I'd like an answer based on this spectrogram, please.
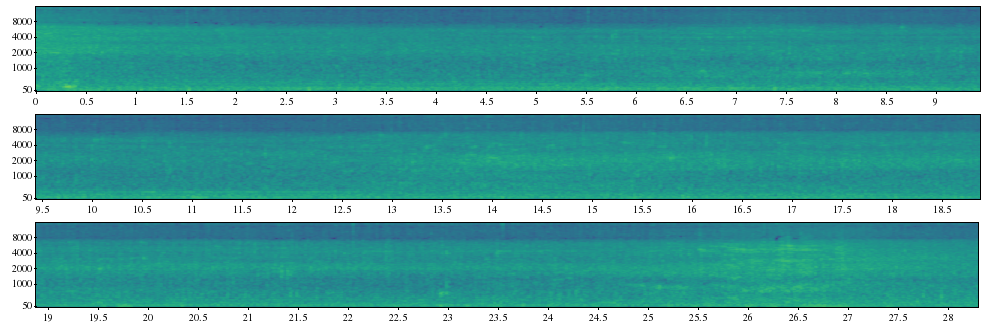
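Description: Floodwater rushing and splashing along the side of a vehicle driving through it, over a low, steady engine hum. The water noise swells twice, the louder near the end.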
